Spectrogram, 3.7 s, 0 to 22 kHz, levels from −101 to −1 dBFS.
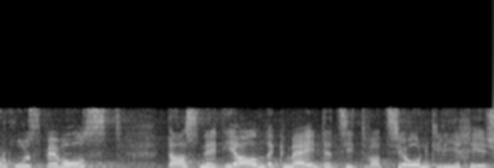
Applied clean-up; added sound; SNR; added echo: none; none; none; none.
